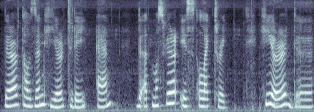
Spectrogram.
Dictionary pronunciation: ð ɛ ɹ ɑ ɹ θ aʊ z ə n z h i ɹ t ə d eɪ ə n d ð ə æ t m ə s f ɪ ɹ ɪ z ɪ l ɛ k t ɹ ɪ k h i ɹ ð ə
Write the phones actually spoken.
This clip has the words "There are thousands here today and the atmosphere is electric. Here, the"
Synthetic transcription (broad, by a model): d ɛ ɹ ɑ ɹ t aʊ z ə n h i ɹ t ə d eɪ ə n d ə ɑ t m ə s f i ɹ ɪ s ɪ l ɛ k t ɹ ɪ k h i ɹ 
